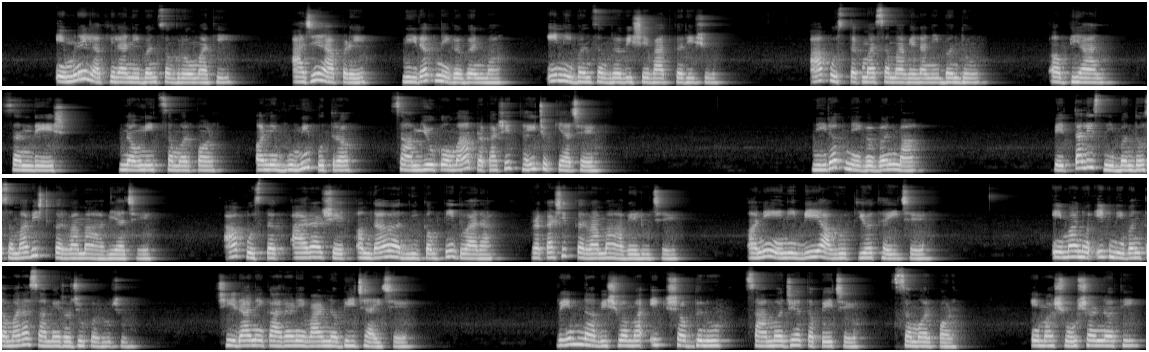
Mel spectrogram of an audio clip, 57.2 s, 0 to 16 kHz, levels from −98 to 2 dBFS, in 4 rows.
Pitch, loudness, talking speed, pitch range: 195 Hz, -20 LUFS, 85 wpm, 185-215 Hz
